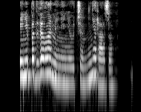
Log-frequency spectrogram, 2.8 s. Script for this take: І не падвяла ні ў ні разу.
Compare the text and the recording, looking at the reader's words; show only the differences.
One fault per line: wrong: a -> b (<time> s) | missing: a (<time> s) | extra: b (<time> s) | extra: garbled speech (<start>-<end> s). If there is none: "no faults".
extra: мяне (1.1 s)
extra: чым (1.6 s)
